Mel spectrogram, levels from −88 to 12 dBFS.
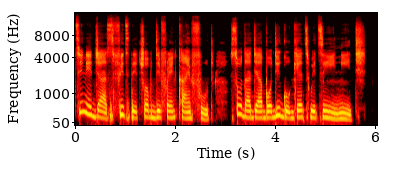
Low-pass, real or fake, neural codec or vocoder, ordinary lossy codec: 14.4 kHz; fake; vocoder, 44.1 kHz, 128 mel bands every 512 samples, BigVGAN v2; Opus, 64 kbps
